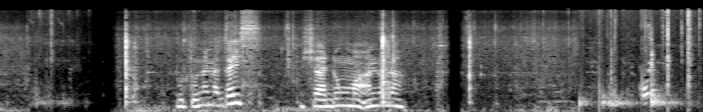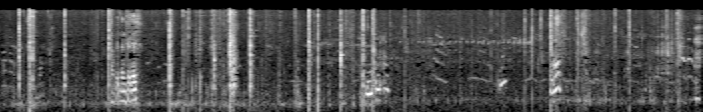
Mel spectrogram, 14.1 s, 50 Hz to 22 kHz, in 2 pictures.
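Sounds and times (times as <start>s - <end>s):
oil crackling and popping: 2.7s - 14.0s.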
